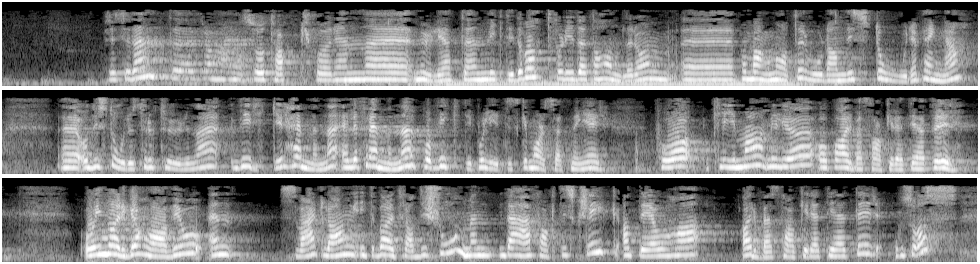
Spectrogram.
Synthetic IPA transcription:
pʰɾɛsɪd̪ɛnt̪fɾɑmæɪɔsːɔt̪ʰɑkːfɔɾɛnmʉːlɪheːt̪̚ːɪɛnʋɪkt̪ɪd̪ɛbɑt̪ːfɔɖiːd̪ɛt̪ːəɦɑnd̪ləɾɔm | pʰɔmɑŋːəmoːt̪əɾʋʊɖɑnd̪ɪst̪uːɾəpɛŋːɑ | ɔd̪ɪst̪uːɾəst̪ɾʉk̚t̪ʰʉːɾənəʋɪɾkəɾɦɛmːənəʔɛlːəɾfɾɛmːənəpʰɔʋɪkt̪ɪəpʊliːt̪ɪskəmoːlsɛt̪nɪŋəɾ | pʰɔkʰliːmɑmɪljøːɔpɔɑɾbæɪst̪ʰɑːkəɾɛt̪ːɪheːt̪əɾ | ʔɔɪnɔɾɡəɦɑʋɪjʊɛn | sʋæːʈlɑŋːɪ̰kːəbɑːɾət̪ʰɾɑd̪ɪʂuːnmɛnd̪ɛæɾfɑkt̪ɪskʂɭiːkɑt̪̚d̪ɛɔɦɑː | ʔɑɾbæɪst̪ʰɑːkəɾɛt̪ːɪheːt̪əɾhʊsɔs

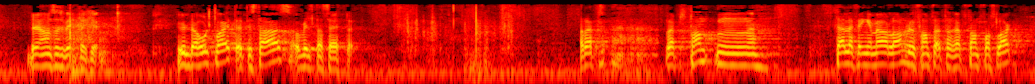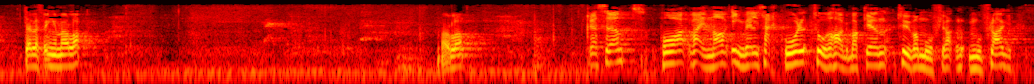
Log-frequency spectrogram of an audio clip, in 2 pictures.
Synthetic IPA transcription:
d̪ɛhɑnsɑʋeɪt̪ɪçə̰ | hʉld̪ɑhʊlt̪ʋɑɪt̪ɛt̪ɪst̪ɑːəso̰ːʋɪlt̪ɑseːt̪ʰə̰ | ɾɛpɾə̥s̩t̪ʰɑnt̪n̩ | t̪ʰɛləfɪŋəmøːlɑnʋɪlfɾɑmsɛt̪ːəɛt̪ɾɛpɾəs̩ɑnt̪fɔʁʂlɑːɡ̥ | t̪ʰɛləfɪŋəmølən | mø̰lən | pʰʁɛsɪd̪ɛnt̪pʰoːʋæɪnəɑːʋɪŋʋɛlçæʁkʰuːlt̪ʰuːʁəhɑːɡəbɑkːənt̪ʰʉːʋɑmuːflɑːɡ

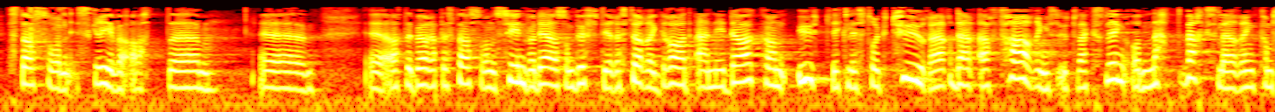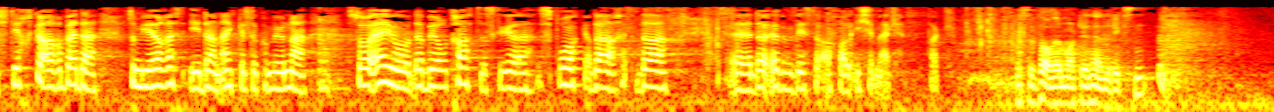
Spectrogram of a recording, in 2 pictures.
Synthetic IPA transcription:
st̪ɑːt̪sʁod̪n̩skʁiːʋə̰ɾɑt̪ | ɑ̰t̪̚d̪ɛbøɾɛt̪ːəst̪ɑːt̪sʁɔːd̪n̩syːnʋʉɖeːʁəsɔmbʉft̪ɪʁɪst̪œʁəɡʁɑːd̪ɛnɪd̪ɑːɡ̚kʰɑnʉːt̪ʰʋɪkləst̪ɾʉkt̪ʰʉːɾəʁd̪æɾæʁfɑːɾɪŋsʉ̰ːt̪ʰʋɛkslɪŋɔnɛt̪ʋæʁkslæːʁɪŋkʰɑnst̪ʏɾkəɑʁbæɪd̪əsɔmjøːʁəsɪd̪ɛnʔɛŋkəlt̪əkʰʊmʉːnnəsɔæɾjʊd̪ɛbʏɾʊkʰʁɑːt̪ɪskəspɾoːkə̰d̪æːʁd̪ɛ | d̪ɛʔøːʋəbɛʋiːsəɾɑ̰ːʋfɑlʔɪçːəmʔɛ̰ːɡ | t̪ʰɑ̰knɛst̪ət̪ʰɑːləɾmɑʈɪnhɛnɾɪksn

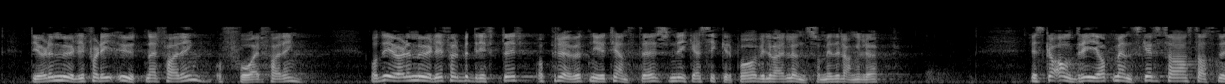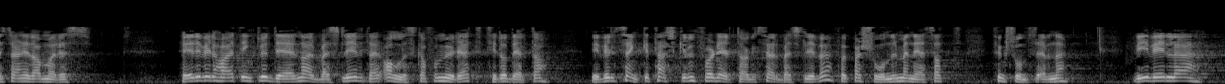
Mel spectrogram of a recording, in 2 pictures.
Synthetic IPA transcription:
d̪̥ɛjøːɖɛmʉːlɪfɔɖiʔʉːt̪n̩æɾfɑːɾɪŋɔ̰foːæɾfɑːɾɪŋ | ɔd̪ɛjøːɖɛmʉːlɪfɔɾbəd̪ɾɪft̪əɾɔpʰɾøːʋəʉt̪nyːət̪ʰjeːnəst̪əɾsɔmd̪ɛɪkːəæʂɪkːəɾpʰɔʋɪlʋæːɾəlœnsɔmɪd̪ɛlɑŋːəløːp | ʋɪskɑɑld̪ɾɪjiːɔpːmɛnːəskəɾsɑːst̪ɑːt̪smɪnɪst̪əɳ̩ɪd̪ɑːɡmɔɾəs | hœʏɾəʋɪlɦɑːɛt̪ɪŋklʉd̪eːɾənəɑɾbæɪsliːʋd̪æɾʔɑlːəskɑfoːmʉːlɪheːt̪ʰːɪlɔd̪eːlt̪ʰɑː | ʋɪʋɪlsɛŋkət̪ʰæʂkəln̩fɔɖeːlt̪ʰɑːɡəlsəɪɑɾbæɪsliːʋəfɔɾpʰæʂuːnəɾmɛneːsɑt̪ː | fʉŋkʂuːnsɛʋnə | ʋɪʋɪl

